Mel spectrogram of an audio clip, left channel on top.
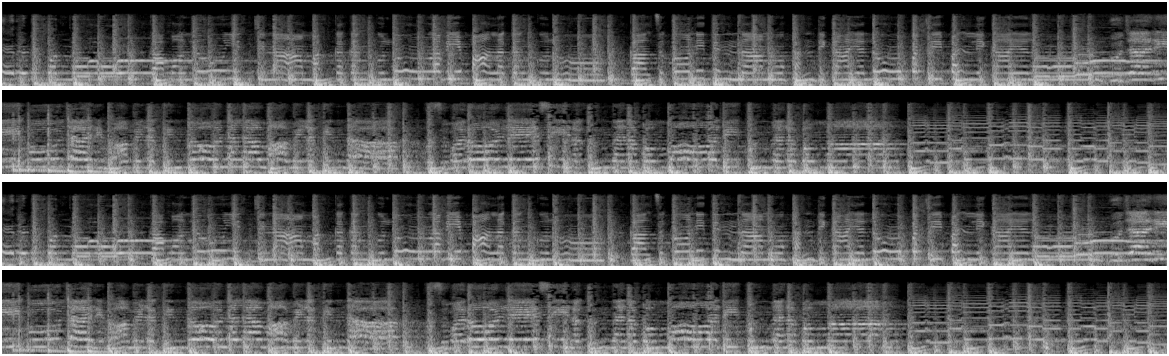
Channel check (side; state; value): both; normal; correlation 0.64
